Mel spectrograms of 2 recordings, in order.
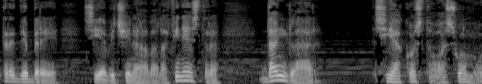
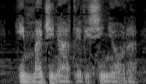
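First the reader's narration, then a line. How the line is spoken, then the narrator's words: Low voice. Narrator (Italian): disse a bassa voce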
